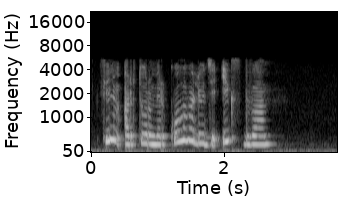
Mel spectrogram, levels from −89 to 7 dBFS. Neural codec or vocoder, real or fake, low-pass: none; real; 5.4 kHz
